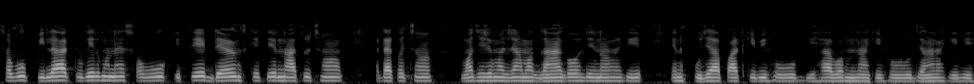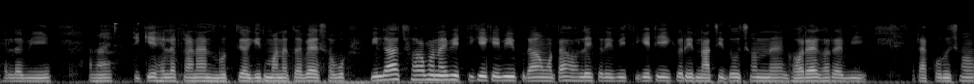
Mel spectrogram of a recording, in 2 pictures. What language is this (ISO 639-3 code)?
ori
